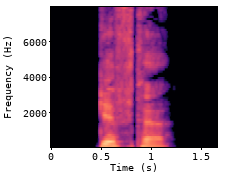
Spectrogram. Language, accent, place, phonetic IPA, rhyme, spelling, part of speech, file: German, Germany, Berlin, [ˈɡɪftə], -ɪftə, Gifte, noun, De-Gifte.ogg
- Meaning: nominative/accusative/genitive plural of Gift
